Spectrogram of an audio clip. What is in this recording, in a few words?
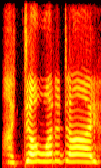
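dont wanna die, english, female; XBOX; civ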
